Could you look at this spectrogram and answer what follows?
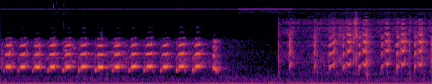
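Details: Buttonquail recording used as a trapping lure: a quick run of about a dozen hollow, even notes, roughly four a second, then after a pause a busier, higher chattering burst.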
